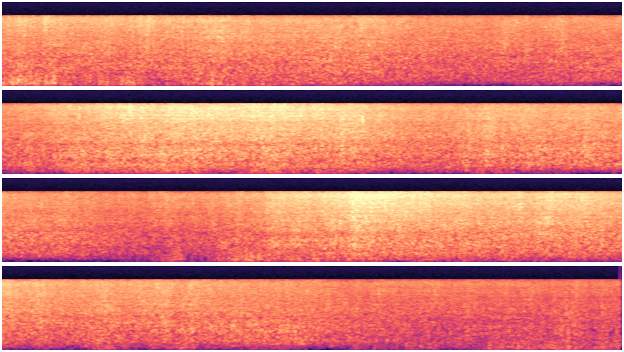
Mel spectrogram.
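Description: Wind and water at the shore: a steady rushing noise that swells and fades, louder about five seconds in and again about eleven seconds in, with gusts of wind buffeting the microphone.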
